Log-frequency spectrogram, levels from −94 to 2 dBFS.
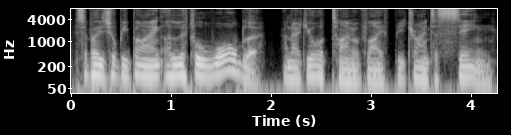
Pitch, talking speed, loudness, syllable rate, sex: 100 Hz, 255 wpm, -19 LUFS, 5.5 syllables/s, male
